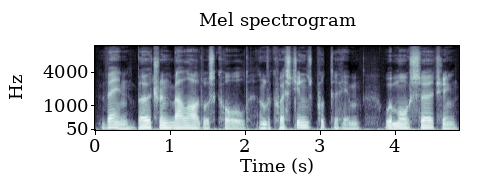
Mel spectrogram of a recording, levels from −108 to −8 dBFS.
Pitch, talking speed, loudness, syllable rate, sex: 90 Hz, 175 wpm, -18 LUFS, 4.6 syllables/s, male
